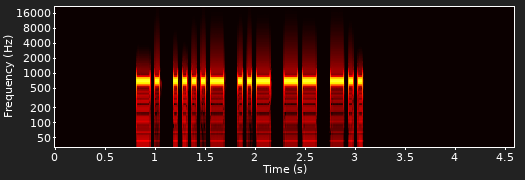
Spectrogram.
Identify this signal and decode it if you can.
Morse code, heard as a keyed tone, about 26 wpm, 700 Hz. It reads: N4UMD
